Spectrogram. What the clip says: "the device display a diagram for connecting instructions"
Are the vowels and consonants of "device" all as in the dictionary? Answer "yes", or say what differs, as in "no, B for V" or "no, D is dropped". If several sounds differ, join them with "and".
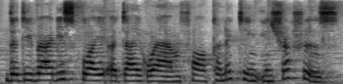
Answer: no, S is dropped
